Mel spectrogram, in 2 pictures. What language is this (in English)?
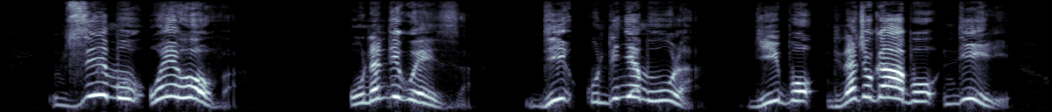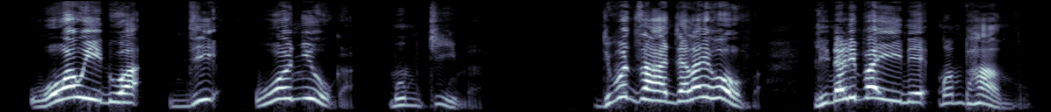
Nyanja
